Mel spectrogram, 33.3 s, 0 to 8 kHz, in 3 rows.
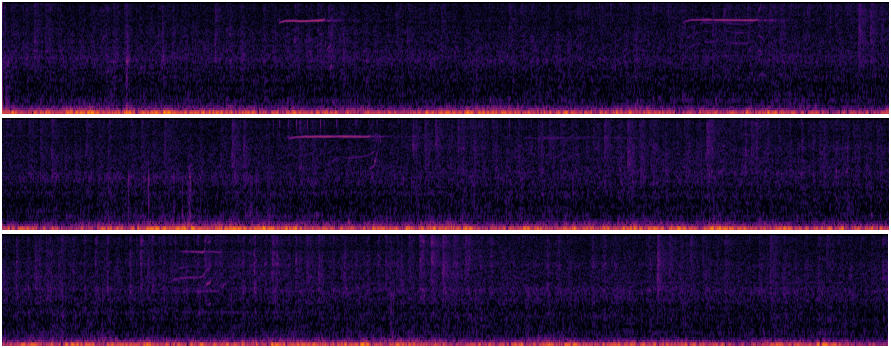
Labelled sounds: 3.3	4.3	killer whale, southern resident, 1.3 to 6.7 kHz
8.4	9.7	killer whale, southern resident, 2.7 to 7.3 kHz

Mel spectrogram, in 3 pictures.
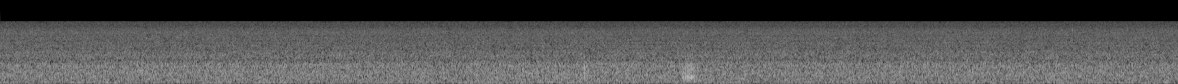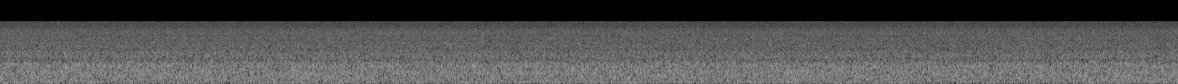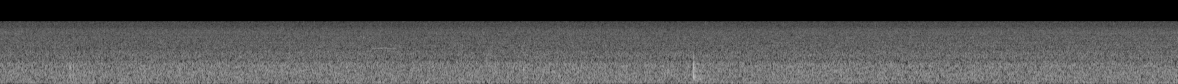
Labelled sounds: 27.3	27.6	killer whale, offshore, 2.0 to 2.2 kHz

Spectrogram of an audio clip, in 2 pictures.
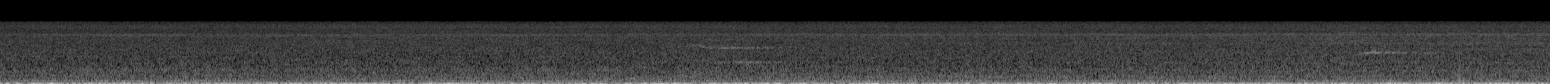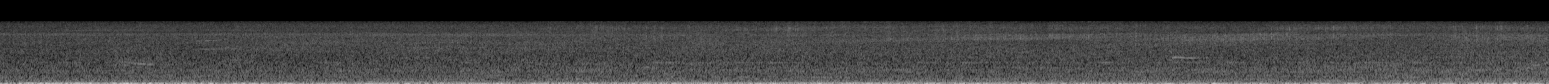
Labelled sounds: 6.8	7.7	killer whale, southern resident, 0.94 to 3.2 kHz
13.5	14.0	killer whale, southern resident, 1.5 to 2.2 kHz

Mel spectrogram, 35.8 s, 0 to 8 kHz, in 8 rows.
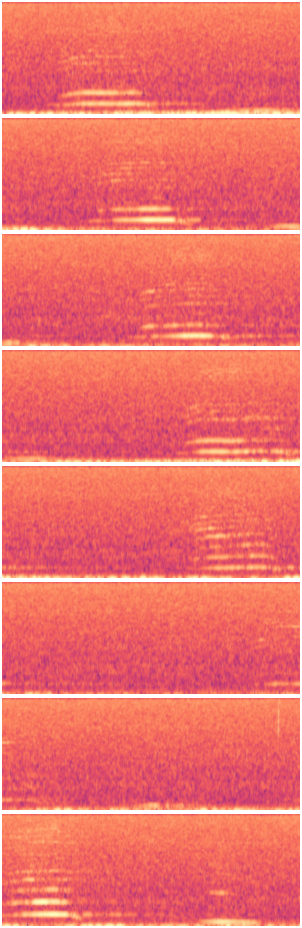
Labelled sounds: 0.8	1.3	humpback whale, 1.5 to 1.8 kHz
11.6	11.8	humpback whale, 1.1 to 1.2 kHz
16.2	17.0	humpback whale, 1.5 to 4.5 kHz
18.0	18.3	humpback whale, 1.1 to 1.3 kHz
20.8	21.4	humpback whale, 1.1 to 1.5 kHz
26.4	27.0	humpback whale, 2.2 to 2.4 kHz
31.3	32.2	humpback whale, 0.96 to 1.7 kHz
34.4	34.7	humpback whale, 0.83 to 0.96 kHz

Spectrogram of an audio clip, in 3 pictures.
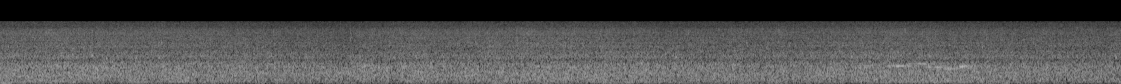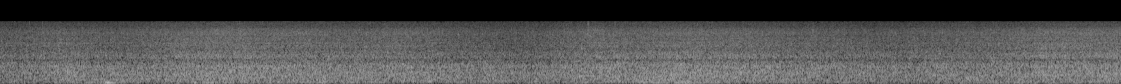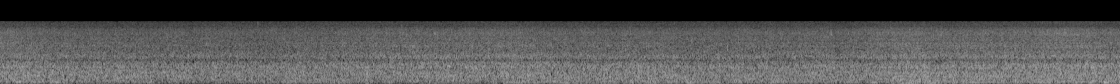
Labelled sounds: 8.9	9.2	humpback whale, 0.81 to 1.0 kHz

